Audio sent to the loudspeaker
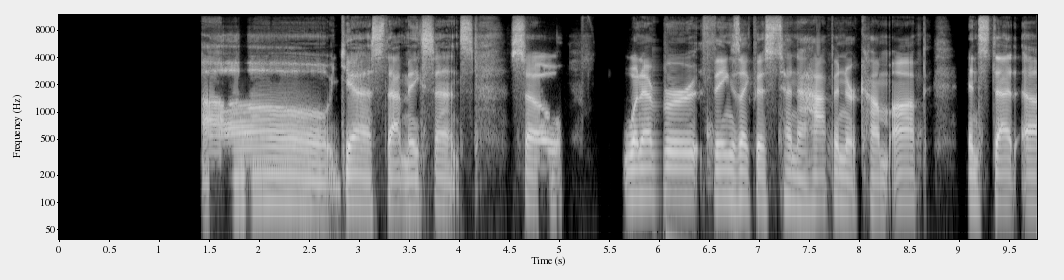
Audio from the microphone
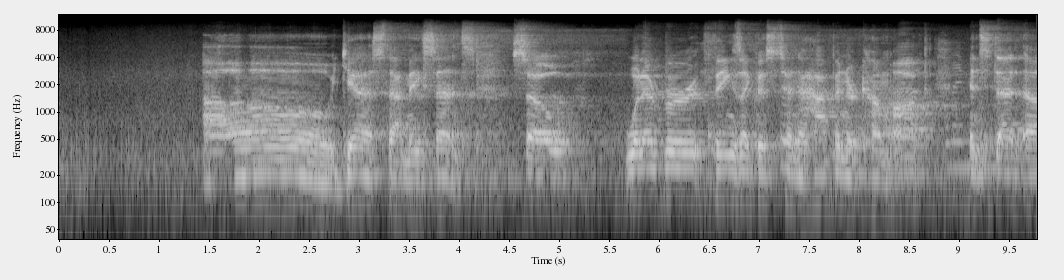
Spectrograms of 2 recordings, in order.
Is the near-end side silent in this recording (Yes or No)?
No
